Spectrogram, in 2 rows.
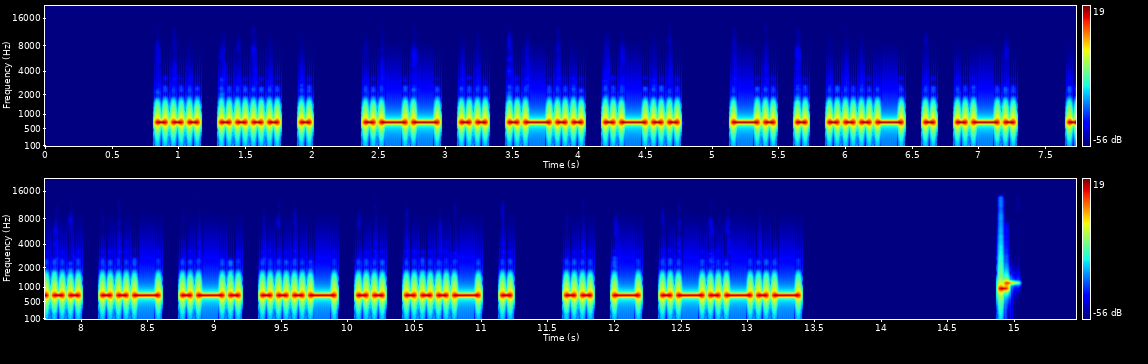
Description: Morse code, heard as a keyed tone, about 20 wpm, 700 Hz. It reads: SHE WILL NEVER SURVIVE IT.
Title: Sentences from Top 1300 Words 20wpm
